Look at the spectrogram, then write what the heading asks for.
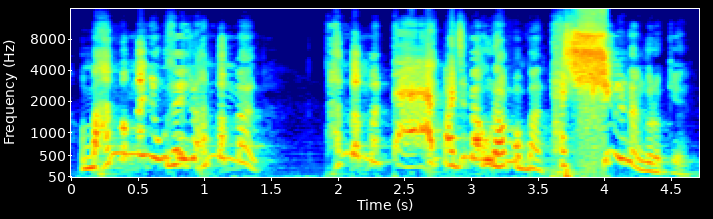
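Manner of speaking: put-on very high child voice pleading; begging child.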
